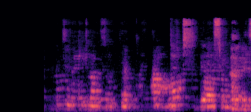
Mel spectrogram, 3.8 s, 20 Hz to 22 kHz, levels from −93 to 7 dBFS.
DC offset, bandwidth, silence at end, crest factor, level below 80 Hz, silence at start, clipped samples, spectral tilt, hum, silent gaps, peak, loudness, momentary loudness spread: under 0.1%; 11.5 kHz; 0 s; 20 dB; -70 dBFS; 0.85 s; under 0.1%; -4 dB/octave; none; none; -12 dBFS; -29 LUFS; 13 LU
